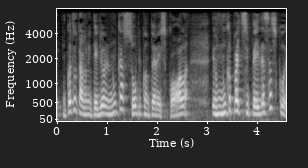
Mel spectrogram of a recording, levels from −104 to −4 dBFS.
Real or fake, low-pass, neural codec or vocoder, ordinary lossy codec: fake; 7.2 kHz; autoencoder, 48 kHz, 128 numbers a frame, DAC-VAE, trained on Japanese speech; MP3, 48 kbps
